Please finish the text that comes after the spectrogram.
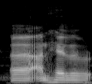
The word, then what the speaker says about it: Ángel: I am playing Ángel Ramos, Angel Ramos for people who can't pronounce the accent.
